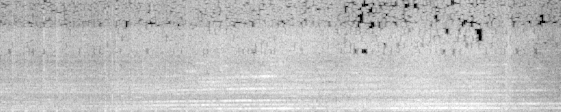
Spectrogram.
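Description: Eastern Railway EMU local train running past: wheels rumbling on the rails under a whine from the traction motors that rises slowly in pitch. The sound fades near the end as the last coach goes by.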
